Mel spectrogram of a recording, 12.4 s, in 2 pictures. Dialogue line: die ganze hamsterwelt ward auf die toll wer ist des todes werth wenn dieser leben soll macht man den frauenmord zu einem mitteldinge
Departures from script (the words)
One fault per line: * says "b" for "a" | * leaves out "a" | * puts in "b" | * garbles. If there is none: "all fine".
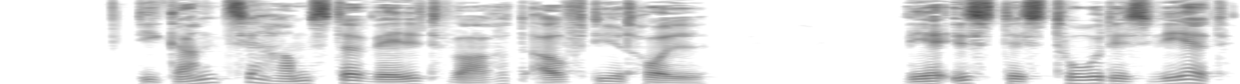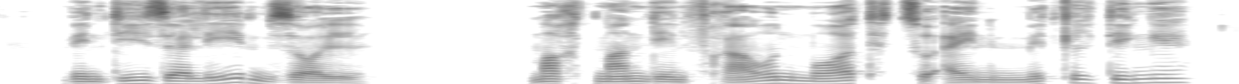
all fine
